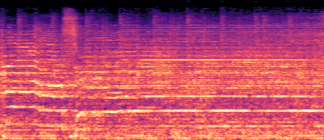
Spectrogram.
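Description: A male singer sings a Korean trot song live into a microphone over a backing track with a steady beat, holding a long note from about a second in.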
